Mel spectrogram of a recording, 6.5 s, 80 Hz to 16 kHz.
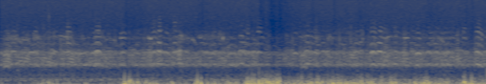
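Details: Ross's geese flying in at Merced National Wildlife Refuge, December 22, 2017. Massed high honking from a big flock continues throughout, partly buried under loud, low rumbling wind or handling noise that swells after the first second.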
